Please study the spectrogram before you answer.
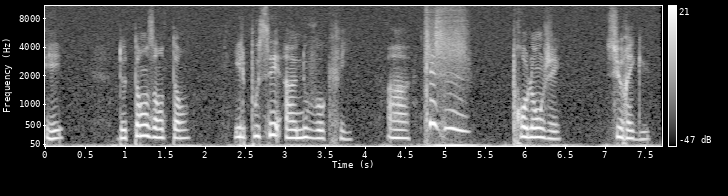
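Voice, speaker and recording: A woman narrating a classic short story in a measured, unhurried reading voice. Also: medium pitch, a little mellow. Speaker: audiobook reader.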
